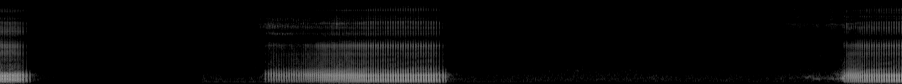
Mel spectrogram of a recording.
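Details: Loud, rough, vibrating snoring breaths repeating roughly every six seconds with quiet pauses between; snoring.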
